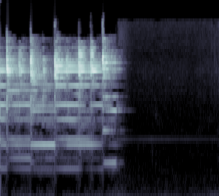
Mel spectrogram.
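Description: Mobile phone ringtone playing a bright electronic melody, which cuts off a little over a second in.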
